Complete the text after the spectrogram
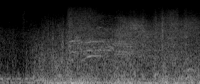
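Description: Plastic bricks clatter as a pile breaks apart.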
